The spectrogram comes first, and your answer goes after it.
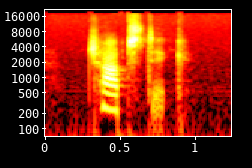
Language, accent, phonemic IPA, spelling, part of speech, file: English, US, /ˈt͡ʃɑp.stɪk/, chopstick, noun / verb, En-us-chopstick.ogg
